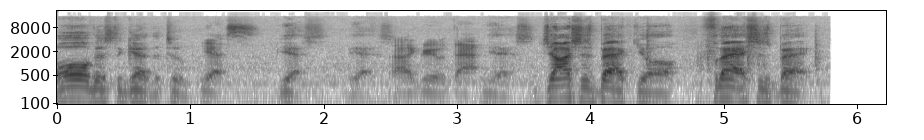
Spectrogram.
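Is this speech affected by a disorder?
No.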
